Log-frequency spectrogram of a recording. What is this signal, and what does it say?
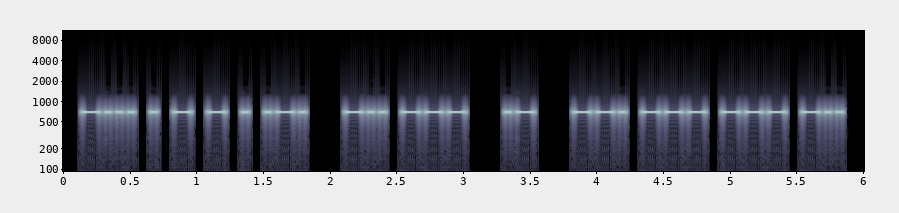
Morse code, heard as a keyed tone, about 28 wpm, 700 Hz. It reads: BETTER DO A GOOD
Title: Sentences from Top 1000 Words - Review Part 3 - 28wpm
